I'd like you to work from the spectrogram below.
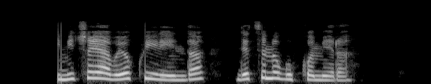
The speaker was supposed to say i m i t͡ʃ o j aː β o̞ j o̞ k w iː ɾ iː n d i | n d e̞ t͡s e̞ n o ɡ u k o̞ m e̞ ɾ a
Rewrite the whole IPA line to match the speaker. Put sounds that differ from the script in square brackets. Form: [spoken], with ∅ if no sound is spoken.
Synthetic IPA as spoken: i m i t͡ʃ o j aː β o̞ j o̞ k w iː ɾ iː n d [a] | n d e̞ t͡s e̞ n o ɡ u k o̞ m e̞ ɾ a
